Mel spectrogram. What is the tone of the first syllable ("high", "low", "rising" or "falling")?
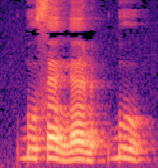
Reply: high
